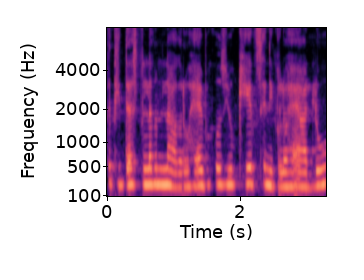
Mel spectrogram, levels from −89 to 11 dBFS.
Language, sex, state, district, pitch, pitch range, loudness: Hindi, female, Delhi, New Delhi, 230 Hz, 215-235 Hz, -16 LUFS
